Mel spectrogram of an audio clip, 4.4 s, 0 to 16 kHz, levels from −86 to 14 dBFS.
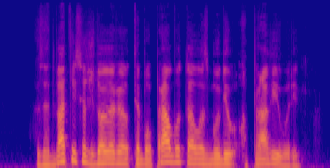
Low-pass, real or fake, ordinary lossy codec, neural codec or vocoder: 14.4 kHz; fake; none; codec, 32 kHz, 1.9 kbps, SNAC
